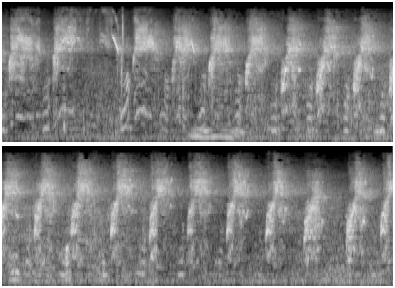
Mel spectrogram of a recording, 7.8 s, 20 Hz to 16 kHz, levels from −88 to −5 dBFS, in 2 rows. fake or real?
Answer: real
